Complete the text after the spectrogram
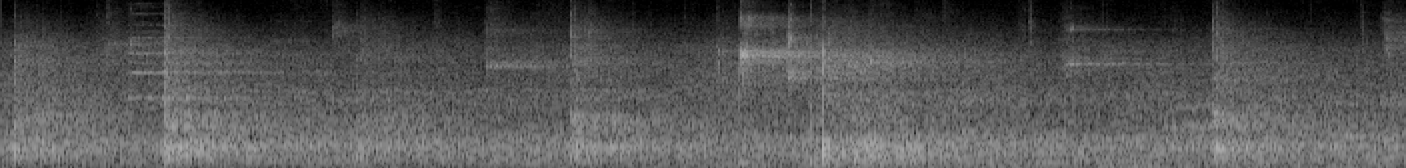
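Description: A tennis ball thuds on a court now and then.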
